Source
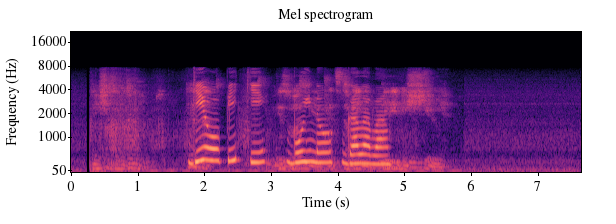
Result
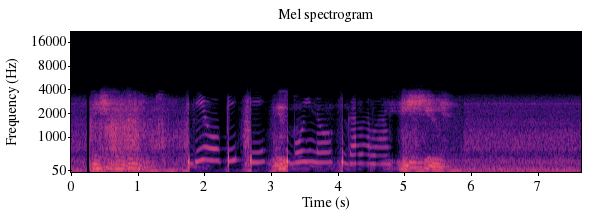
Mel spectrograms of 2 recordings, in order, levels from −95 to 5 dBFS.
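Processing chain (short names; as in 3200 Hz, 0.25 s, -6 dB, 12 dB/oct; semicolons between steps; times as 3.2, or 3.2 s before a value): steep low-pass 2900 Hz 72 dB/oct; bell 1800 Hz -2.5 dB 1.3 oct; 4.27–4.83 negative-ratio compressor -23 dBFS, ratio -0.5; flipped gate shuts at -21 dBFS, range -27 dB; gain +1 dB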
